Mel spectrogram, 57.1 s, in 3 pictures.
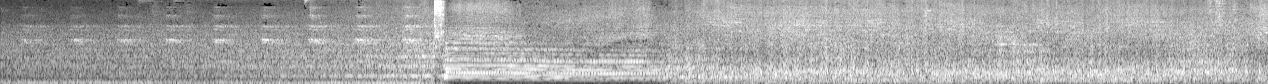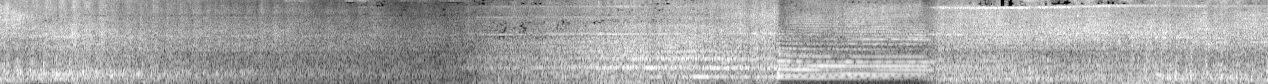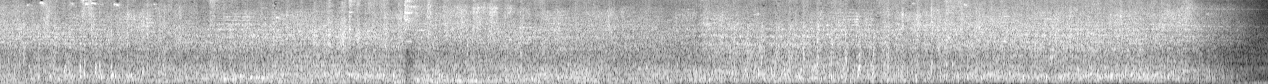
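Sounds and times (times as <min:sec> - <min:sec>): train horn blast: 0:05.2 - 0:10.5, 0:26.0 - 0:34.4.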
